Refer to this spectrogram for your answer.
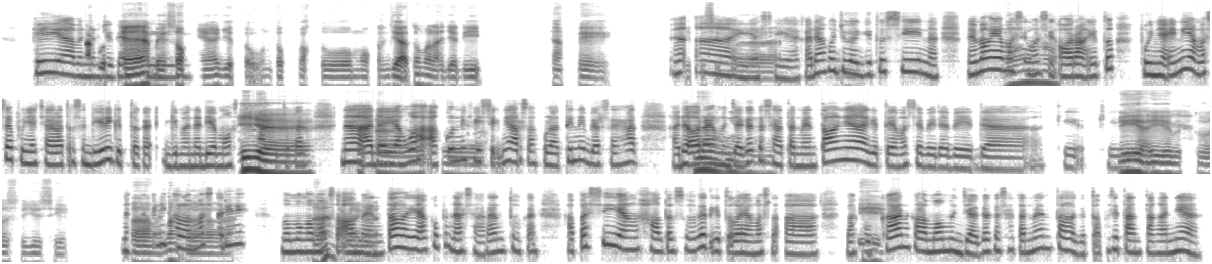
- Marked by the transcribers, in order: none
- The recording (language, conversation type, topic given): Indonesian, unstructured, Apa tantangan terbesar saat mencoba menjalani hidup sehat?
